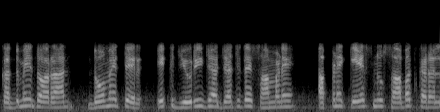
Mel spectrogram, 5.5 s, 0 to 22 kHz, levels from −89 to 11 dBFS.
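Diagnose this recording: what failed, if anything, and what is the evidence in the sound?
Mains hum sits under the speech for the whole clip. It is a steady 60 Hz tone, roughly 25 dB below the speech. The fault is in the analogue wiring. A ground loop or a nearby transformer is coupling the power line into the signal.

Opus voice compression damages the speech throughout, and the damage is heavy. Nothing is left above 4.4 kHz, so the speech sounds narrowband and muffled. The coarse SILK coding makes it hoarse and slightly robotic, which points to a very low bitrate near 6 kbps.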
